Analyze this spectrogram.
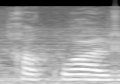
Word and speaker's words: Jaal: a buscar al jaal se pronuncia así jaal s vaya nombre Dónde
